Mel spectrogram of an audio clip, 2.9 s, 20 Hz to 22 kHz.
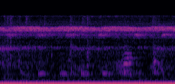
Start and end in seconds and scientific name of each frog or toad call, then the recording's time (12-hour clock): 0.0	0.9	Boana albopunctata
0.0	2.9	Dendropsophus cruzi
0.0	2.9	Physalaemus cuvieri
0.5	2.3	Boana lundii
7:00pm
